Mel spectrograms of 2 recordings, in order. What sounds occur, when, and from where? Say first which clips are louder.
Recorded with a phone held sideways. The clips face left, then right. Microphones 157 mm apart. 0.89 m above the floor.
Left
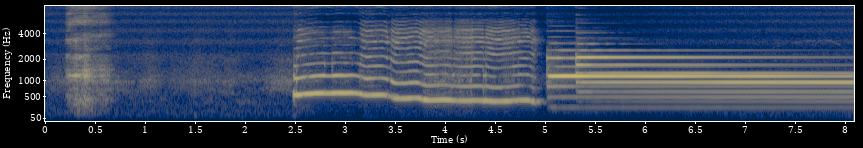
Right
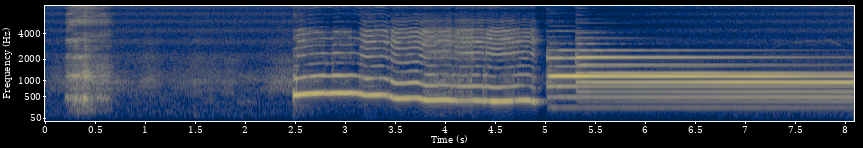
0.2 s a cough: right 3 dB; 50° right (ahead or behind), 3.5 m
2.5 s singing: right 3 dB; 20° right (ahead or behind), 0.8 m
5.0 s a doorbell: left 1 dB; 20° right (ahead or behind), 1.2 m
